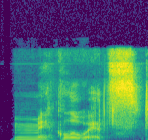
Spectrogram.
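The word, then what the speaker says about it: Miklowitz: She has earned her doctorate in clinical psychology at CU Boulder, and she completed her pre-doctoral clinical training at UCLA with Dr. Michlowitz.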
